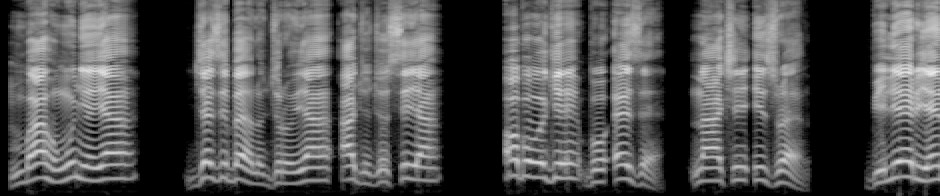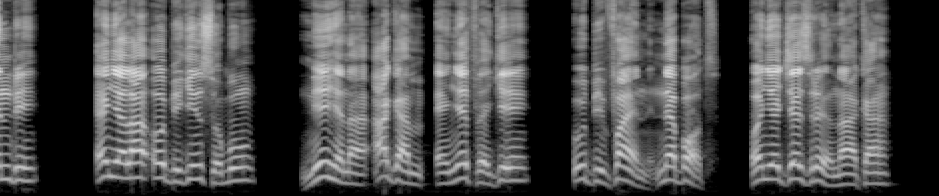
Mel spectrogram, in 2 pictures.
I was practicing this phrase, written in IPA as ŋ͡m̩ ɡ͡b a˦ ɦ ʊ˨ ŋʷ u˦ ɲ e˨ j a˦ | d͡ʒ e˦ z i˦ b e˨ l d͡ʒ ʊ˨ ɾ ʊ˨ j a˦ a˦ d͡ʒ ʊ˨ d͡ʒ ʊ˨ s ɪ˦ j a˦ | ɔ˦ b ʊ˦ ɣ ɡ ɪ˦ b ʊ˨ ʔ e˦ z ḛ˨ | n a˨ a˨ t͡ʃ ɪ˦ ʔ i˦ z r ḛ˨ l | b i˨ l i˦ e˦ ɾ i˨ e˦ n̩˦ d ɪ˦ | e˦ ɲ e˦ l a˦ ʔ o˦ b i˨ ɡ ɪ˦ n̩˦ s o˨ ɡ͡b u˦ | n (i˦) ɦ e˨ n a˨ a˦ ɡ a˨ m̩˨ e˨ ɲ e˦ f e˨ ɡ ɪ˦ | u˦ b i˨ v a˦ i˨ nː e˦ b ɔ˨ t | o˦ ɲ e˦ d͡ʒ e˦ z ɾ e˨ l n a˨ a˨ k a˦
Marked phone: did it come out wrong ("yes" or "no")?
no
